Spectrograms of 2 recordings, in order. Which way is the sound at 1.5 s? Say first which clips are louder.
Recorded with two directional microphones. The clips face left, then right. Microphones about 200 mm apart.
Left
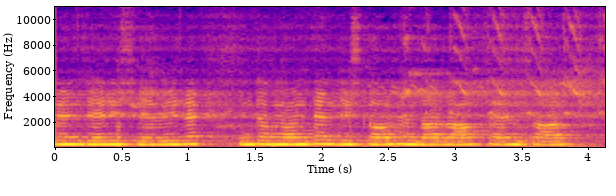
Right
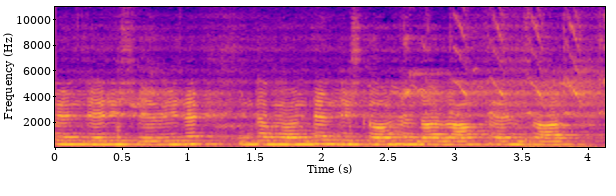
Left 8 dB; 50° left (ahead or behind).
